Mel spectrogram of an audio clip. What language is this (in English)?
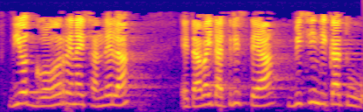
Basque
